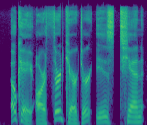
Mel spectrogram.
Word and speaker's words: 添: Our third character is tien. Pronounced tien.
